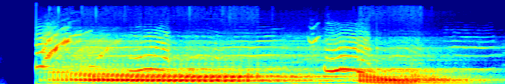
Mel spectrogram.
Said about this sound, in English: That sound is? A humpback whale. A humpback whale.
